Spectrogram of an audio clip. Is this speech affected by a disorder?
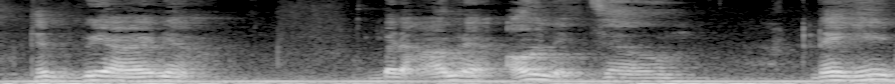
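Yes: cerebral palsy; congenital.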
